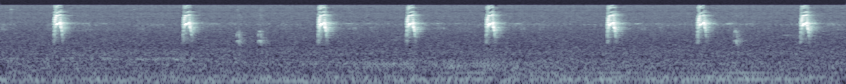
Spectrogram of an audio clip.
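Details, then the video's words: Protective mother bird yelling at a dog beside her porch nest holding new babies, a steady run of eight sharp, harsh chips roughly a second apart, plus a few faint lower notes. "Momma Bird Protecting Babies"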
